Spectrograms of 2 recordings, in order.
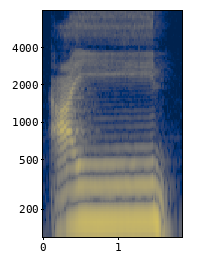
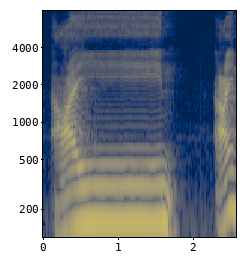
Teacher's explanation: হরফটি কন্ঠনালীর মধ্যখান থেকে উচ্চারিত হয়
